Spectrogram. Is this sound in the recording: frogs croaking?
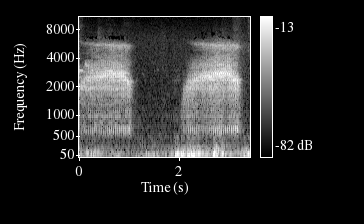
yes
